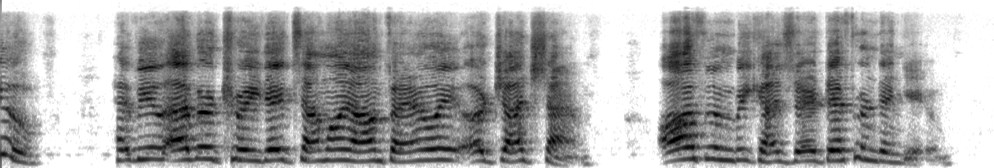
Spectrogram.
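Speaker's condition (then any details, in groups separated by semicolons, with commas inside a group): Cerebral palsy; speech therapy in childhood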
